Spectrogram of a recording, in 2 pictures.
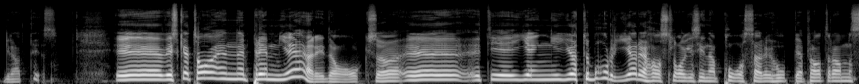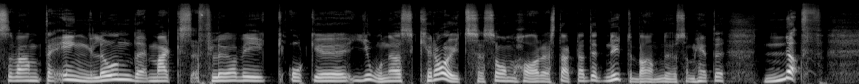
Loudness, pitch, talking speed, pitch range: -15 LUFS, 175 Hz, 125 wpm, 155-220 Hz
